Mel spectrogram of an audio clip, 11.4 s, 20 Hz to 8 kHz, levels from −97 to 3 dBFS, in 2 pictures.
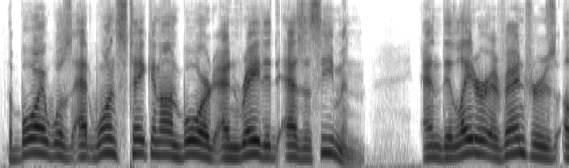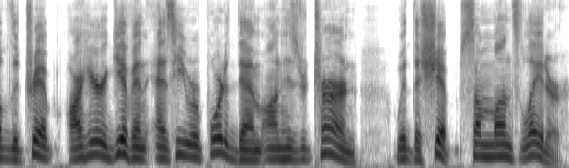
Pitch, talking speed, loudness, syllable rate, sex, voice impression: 160 Hz, 190 wpm, -17 LUFS, 5.0 syllables/s, male, masculine, adult-like, clear, refreshing, slightly friendly, slightly unique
